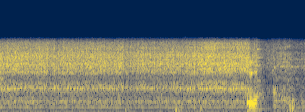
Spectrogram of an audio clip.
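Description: Onion and tomato pieces sizzling steadily in a hot, lightly oiled non-stick pan while a spatula turns them. The sizzle drops off abruptly about five seconds in as the pan is covered with its lid.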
